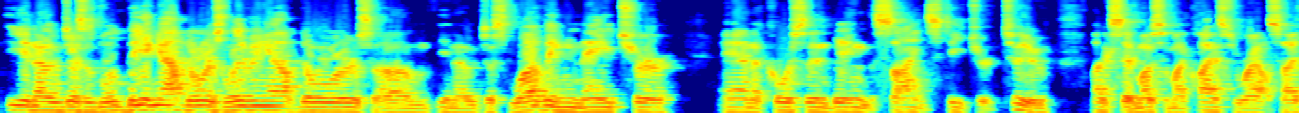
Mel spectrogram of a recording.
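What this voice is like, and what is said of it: Southern US accent. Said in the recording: “being from the South, if people can't tell from my accent”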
